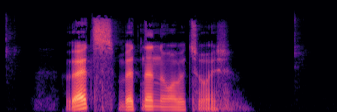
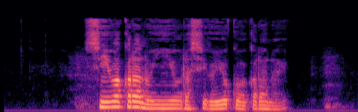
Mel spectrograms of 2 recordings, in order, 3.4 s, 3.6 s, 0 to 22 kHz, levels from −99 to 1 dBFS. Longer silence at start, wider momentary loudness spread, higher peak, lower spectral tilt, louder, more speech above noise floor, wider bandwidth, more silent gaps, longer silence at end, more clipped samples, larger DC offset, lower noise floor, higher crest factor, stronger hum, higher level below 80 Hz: second, 0.65 s vs 0.85 s; first, 16 LU vs 12 LU; about the same, -4 dBFS vs -6 dBFS; second, -4 dB/octave vs -6.5 dB/octave; second, -25 LUFS vs -22 LUFS; about the same, 48 dB vs 45 dB; about the same, 12 kHz vs 11.5 kHz; neither; first, 1.1 s vs 0.3 s; neither; neither; first, -73 dBFS vs -66 dBFS; first, 24 dB vs 18 dB; neither; second, -64 dBFS vs -54 dBFS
